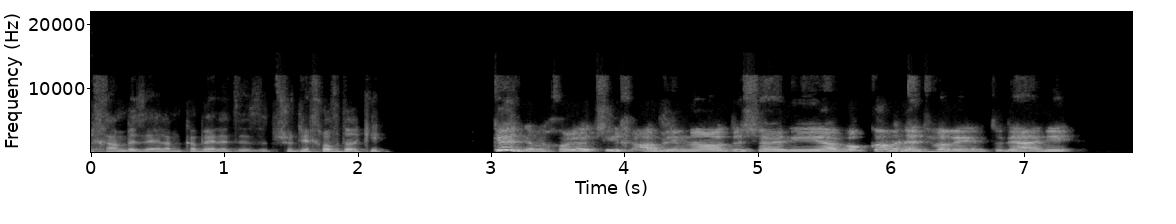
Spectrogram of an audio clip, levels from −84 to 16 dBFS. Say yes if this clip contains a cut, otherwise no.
no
